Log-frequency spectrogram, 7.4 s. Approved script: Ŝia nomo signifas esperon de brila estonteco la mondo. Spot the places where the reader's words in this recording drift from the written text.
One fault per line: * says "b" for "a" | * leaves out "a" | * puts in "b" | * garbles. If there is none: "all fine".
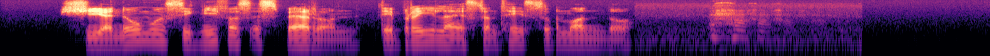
all fine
